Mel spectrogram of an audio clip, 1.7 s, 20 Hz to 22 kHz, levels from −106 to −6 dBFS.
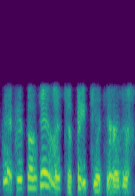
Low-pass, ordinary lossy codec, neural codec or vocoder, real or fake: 3.6 kHz; Opus, 64 kbps; codec, 16 kHz, 1 kbps, FreqCodec, smaller model; fake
